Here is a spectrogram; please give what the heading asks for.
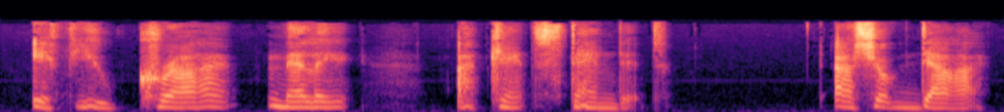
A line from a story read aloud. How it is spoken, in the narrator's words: Kathleen, peering down suddenly at Melanie, said in a low, savage voice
